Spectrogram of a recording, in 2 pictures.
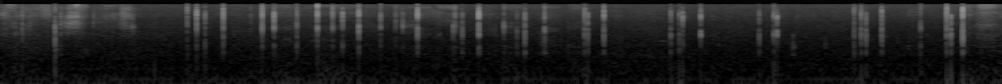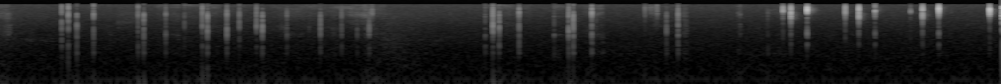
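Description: Long acrylic nails tap and scratch a phone in a pink plastic case with stickers, held close to the mic. Many quick, sharp, bright clicks with almost no ring sit over soft scratching and a steady low hum. The taps grow sharper and brighter near the end.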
